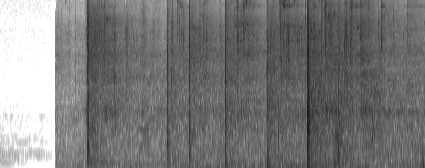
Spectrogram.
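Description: Punches landing on a heavy bag: about eight sharp thuds at an uneven pace, the loudest about three seconds in, over a steady low background noise. The first half second is silent.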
